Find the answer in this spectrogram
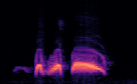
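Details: Decoy spotted dove calling to rouse wild doves. A faint note is followed by a double hoot rising in strength and then one long, steady, vibrating coo, all in silence.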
